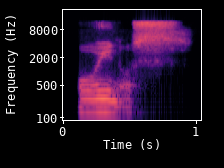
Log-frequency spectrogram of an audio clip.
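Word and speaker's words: οἶνος: 하지만 발음은 오이라는 거예요. 오이. 오이노스. 오이노스.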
